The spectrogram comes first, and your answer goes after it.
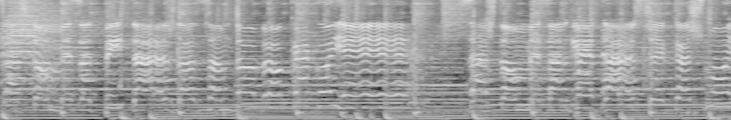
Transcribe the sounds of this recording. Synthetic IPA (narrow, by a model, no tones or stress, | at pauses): zaʃt̪omɛsad̪̚piːt̪aʃd̪alsamd̪obɾokakoje | zaʃt̪omɛsad̪ɡlɛd̪aʃt͡ʃɛkaʃmo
